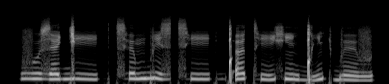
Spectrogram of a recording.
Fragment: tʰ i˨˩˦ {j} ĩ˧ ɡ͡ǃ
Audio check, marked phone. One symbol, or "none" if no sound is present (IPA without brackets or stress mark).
ç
